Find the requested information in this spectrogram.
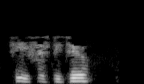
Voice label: Light Rail Emergency, scanner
